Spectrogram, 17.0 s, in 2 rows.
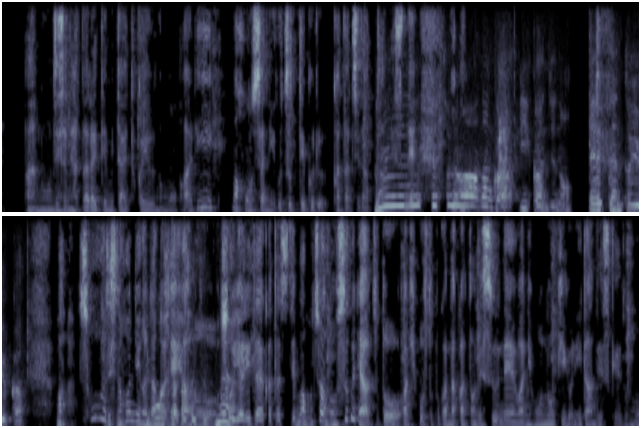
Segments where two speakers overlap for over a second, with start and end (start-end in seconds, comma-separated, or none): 10.4-11.7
